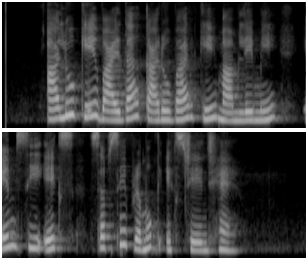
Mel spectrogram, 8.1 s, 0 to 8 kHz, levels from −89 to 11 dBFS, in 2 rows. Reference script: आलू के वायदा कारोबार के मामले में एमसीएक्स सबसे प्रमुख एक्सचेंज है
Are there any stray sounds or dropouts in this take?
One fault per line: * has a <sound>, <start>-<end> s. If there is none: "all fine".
all fine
